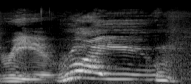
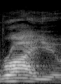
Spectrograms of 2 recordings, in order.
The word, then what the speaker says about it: Ryu: god the issues with ryu they call him ryu in the film you never hear it said ryu it's always ryu and that irk stuff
